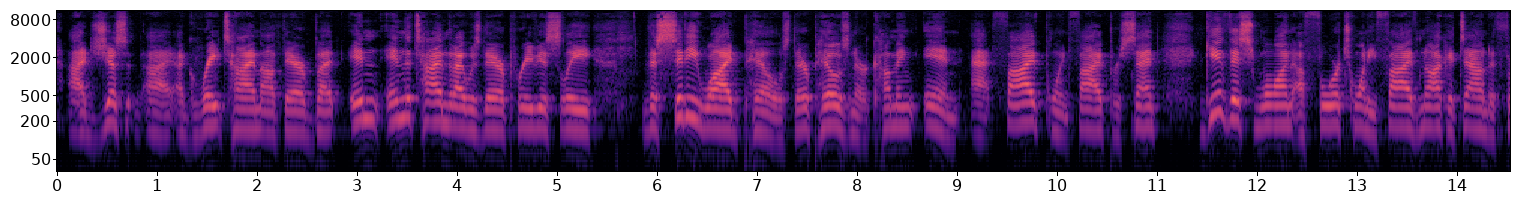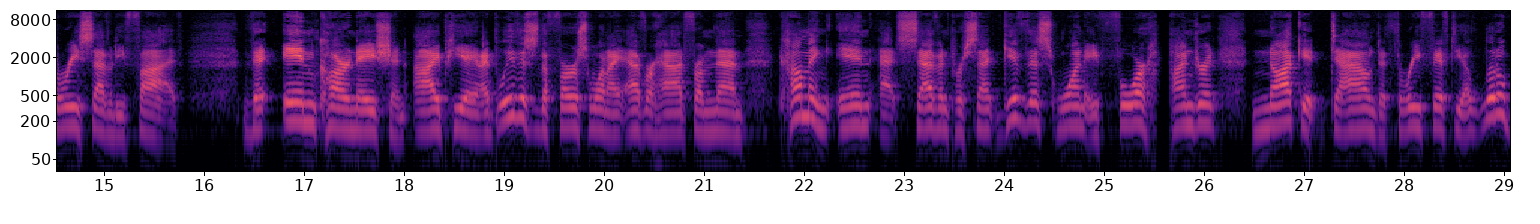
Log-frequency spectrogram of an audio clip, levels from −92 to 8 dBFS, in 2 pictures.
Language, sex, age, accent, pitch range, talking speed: English, male, 30-49, American, 150-180 Hz, 140 wpm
